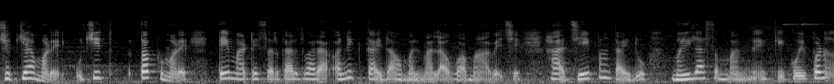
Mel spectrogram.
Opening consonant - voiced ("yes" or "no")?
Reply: yes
